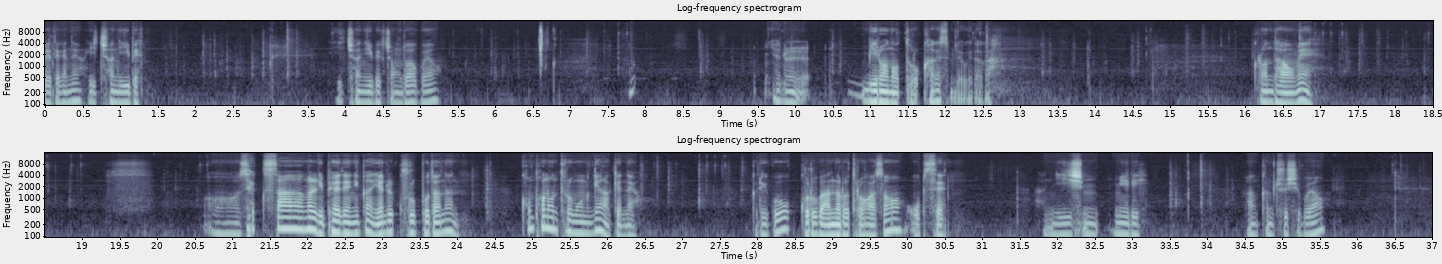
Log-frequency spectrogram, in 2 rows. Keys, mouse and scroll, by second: 0.9 d, 1.1 click, 2.1 KP_2, 2.5 KP_0, 3.8 click, 4.3 middle click, 4.7-5.1 scroll up 1, 5.7 scroll up 1, 6.0 middle click, 7.6 click, 8.8 k, 10.5 m, 11.3 click, 12.8-13.9 middle drag, 13.4 m, 14.6 k, 15.3 shift+middle click, 16.1 scroll up 1, 16.4 shift+middle click, 16.9 click, 17.6 shift+middle click, 18.4 click, 19.7 middle click, 20.6 click, 23.0 x, 23.7 right click, 24.9 click, 26.5 middle click, 26.9-27.3 scroll up 1, 27.3 click, 27.8-28.9 shift+middle drag, 29.4 o, 30.3 click, 33.0 KP_2, 33.1 KP_0, 34.8 shift+middle click, 35.7-36.1 scroll up 1, 36.5 click, 36.9 middle click.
